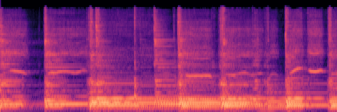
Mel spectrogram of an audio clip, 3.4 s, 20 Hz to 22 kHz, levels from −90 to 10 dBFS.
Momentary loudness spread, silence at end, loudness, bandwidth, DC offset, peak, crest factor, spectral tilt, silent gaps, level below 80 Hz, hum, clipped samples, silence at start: 5 LU; 0 s; -14 LUFS; 17.5 kHz; under 0.1%; -2 dBFS; 12 dB; -4.5 dB/octave; none; -48 dBFS; none; under 0.1%; 0 s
